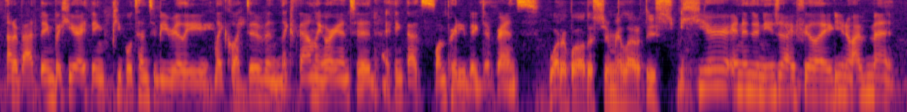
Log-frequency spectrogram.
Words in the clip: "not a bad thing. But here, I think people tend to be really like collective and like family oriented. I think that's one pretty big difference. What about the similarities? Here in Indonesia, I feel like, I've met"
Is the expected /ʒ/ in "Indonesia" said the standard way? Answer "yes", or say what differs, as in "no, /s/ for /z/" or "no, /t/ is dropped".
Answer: yes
